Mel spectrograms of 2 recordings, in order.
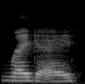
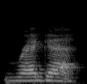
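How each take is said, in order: First: Reggae with a long "ay" ending, "REG-ay"; music-genre pronunciation. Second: Reggae with a short final e, "REG-eh"; Latin ablative pronunciation. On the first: Teacher showing the mistake to avoid, reggae said "REG-ay". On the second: Teacher gives the ablative form, reggae said "REG-eh". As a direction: say reggae as "REG-eh", hard g, no glide at the end. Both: Shown as a demonstration. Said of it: "not reggae. It's not Jamaican music".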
